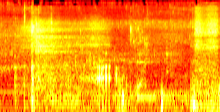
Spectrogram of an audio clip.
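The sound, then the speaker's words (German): Home-carbonated sparkling water is poured into a drinking bottle, a steady fizzy hiss broken by a few small clinks and knocks. Moderately loud, with no talking. “Ich mache es ich mach mit Spulwasser. Ich schütte das hier mal rein.”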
